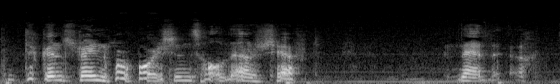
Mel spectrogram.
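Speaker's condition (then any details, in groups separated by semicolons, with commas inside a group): Cerebellar ataxia from brain tumour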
